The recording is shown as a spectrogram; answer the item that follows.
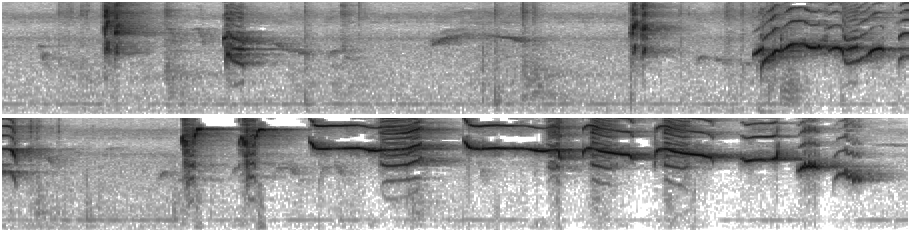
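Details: Murai kampung, or Oriental magpie-robin, starts with sparse sharp ticks and short notes, then builds into fast varied song of sliding whistles and chattering buzzes, ending in a long descending whistled run; faint low hum underneath.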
